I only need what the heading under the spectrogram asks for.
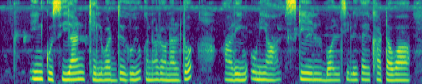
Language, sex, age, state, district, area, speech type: Santali, female, 18-30, West Bengal, Birbhum, rural, spontaneous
